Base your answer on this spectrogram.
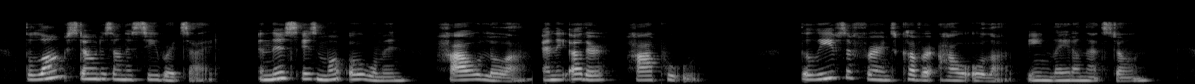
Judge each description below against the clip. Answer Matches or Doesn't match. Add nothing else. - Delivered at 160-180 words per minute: Matches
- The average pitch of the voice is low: Doesn't match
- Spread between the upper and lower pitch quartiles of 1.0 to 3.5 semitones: Doesn't match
